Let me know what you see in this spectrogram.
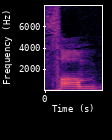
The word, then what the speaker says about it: thumb: thumb بیش تلفظ نمیشه، میشه شست.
